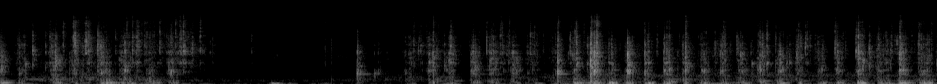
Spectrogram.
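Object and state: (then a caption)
Bar soap grated on a metal grater. A solid yellow bar of soap is scraped in fast, repeated strokes across a stainless steel box grater over a black bowl of shavings. Quick, bright rasping scrapes come in an uneven rhythm over a low, dull body. They pause briefly after about two seconds, then resume steadily to the end.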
